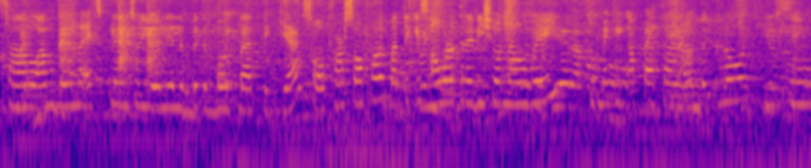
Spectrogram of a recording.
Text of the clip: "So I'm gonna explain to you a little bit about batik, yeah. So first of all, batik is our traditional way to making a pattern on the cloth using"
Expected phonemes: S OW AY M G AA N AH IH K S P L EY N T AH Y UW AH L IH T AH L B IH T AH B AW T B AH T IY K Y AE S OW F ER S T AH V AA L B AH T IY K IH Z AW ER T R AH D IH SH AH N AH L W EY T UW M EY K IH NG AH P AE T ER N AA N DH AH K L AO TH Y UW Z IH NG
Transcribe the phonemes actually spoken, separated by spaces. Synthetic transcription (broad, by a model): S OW AY M G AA N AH IH K S P L EY N S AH Y UW AH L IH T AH B IH T AH B AW T B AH T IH K Y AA S OW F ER S AH F AA L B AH T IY K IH S AW ER T R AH D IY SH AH N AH L W EY T UW M EY K IH NG AH P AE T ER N AA N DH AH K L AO T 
